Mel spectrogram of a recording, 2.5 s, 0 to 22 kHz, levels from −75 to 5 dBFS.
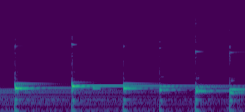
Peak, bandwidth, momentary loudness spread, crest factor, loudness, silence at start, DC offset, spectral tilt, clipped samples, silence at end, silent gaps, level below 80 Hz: -16 dBFS; over 20 kHz; 11 LU; 18 dB; -35 LUFS; 0 s; under 0.1%; -6 dB/octave; under 0.1%; 0 s; none; -58 dBFS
